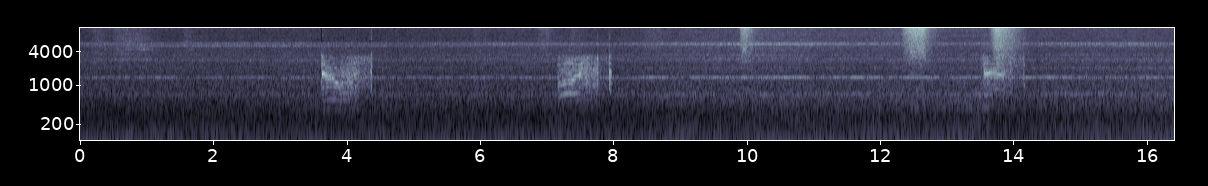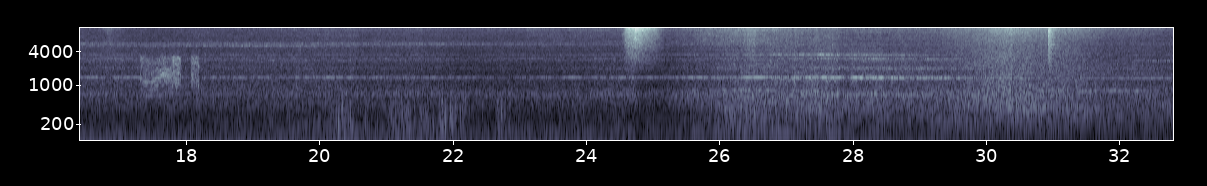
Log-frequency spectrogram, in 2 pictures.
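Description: Diesel locomotives of a Norfolk Southern freight train run with a steady low drone as the train approaches. The sound swells and widens into loud engine and wheel-on-rail noise as the locomotives pass close by near the end. A few short pitched calls stand out above the drone in the first half.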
